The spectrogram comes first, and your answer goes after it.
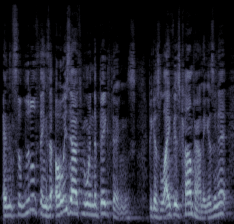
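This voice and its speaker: Upbeat middle-aged male motivational speaker, husky and fairly high for a man, live-stream feel. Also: expressive, quick pace. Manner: upbeat, greets viewers by name, laughs often.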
